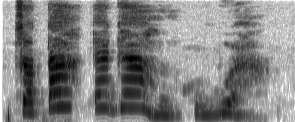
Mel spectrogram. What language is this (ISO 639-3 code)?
ibo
